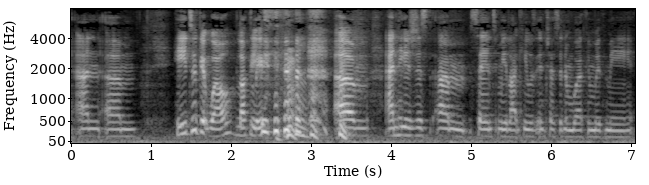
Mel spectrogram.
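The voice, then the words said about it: English accent. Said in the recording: “you can't really hear that I'm English. My accent kind of disappears... she's not American”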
